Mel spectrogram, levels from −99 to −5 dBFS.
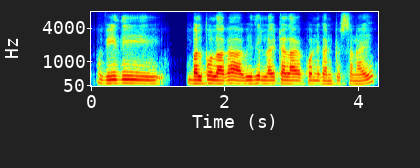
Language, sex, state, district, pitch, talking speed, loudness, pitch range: Telugu, male, Telangana, Hyderabad, 135 Hz, 95 wpm, -19 LUFS, 130-145 Hz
